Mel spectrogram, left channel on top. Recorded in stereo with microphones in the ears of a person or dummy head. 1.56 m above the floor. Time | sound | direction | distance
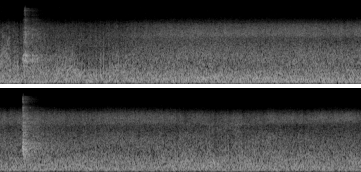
0.2 | a thud | 65° right (ahead or behind) | 4 m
